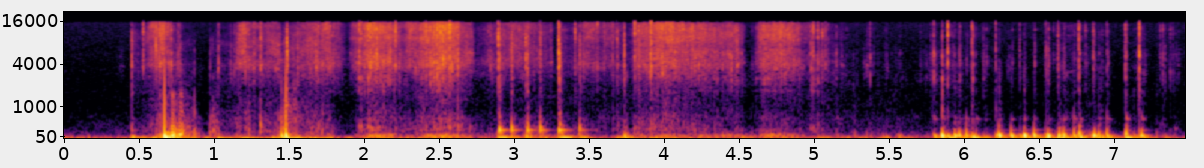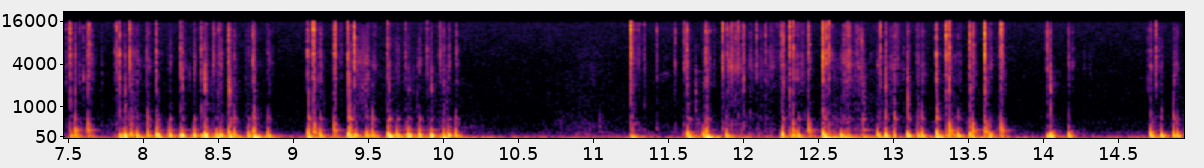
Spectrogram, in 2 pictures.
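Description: A white Apple Magic Keyboard with an aluminum base and plastic keys, thin and solid, is typed on with the fingertips of both hands. Rapid, dense bursts of short, dull key taps and clicks come in quick runs with brief pauses, mostly low and thumpy, with a few brighter ticks.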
